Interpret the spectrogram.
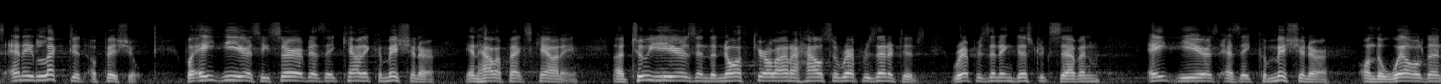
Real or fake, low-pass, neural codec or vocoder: fake; 7.2 kHz; vocoder, 44.1 kHz, 128 mel bands every 512 samples, BigVGAN v2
